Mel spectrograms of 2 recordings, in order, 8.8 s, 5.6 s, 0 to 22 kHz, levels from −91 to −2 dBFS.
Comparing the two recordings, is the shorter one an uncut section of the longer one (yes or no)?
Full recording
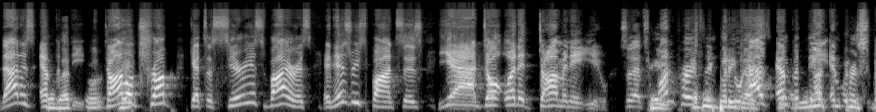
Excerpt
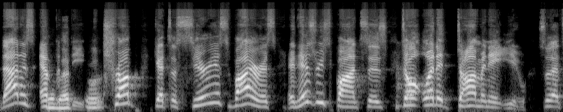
no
